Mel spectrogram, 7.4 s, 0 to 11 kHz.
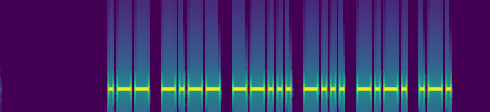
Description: Morse code, heard as a keyed tone, about 18 wpm, 700 Hz. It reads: WY7BCR
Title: Speed Racing - USA 2x3 Call Signs 15wpm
